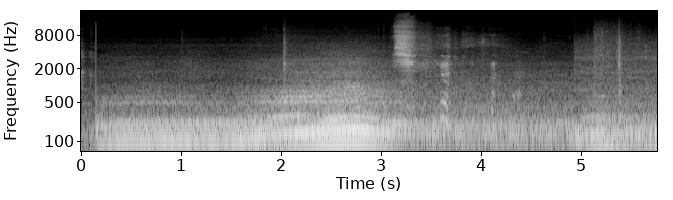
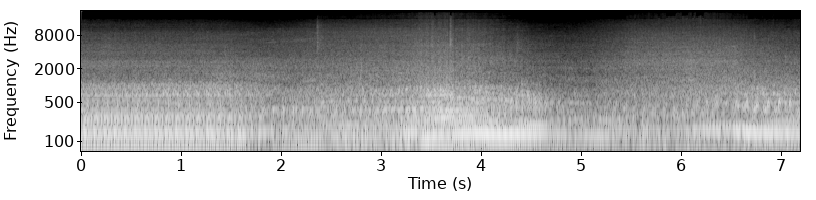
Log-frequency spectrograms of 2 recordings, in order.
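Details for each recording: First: 2019–2021 Chevy Silverado V8 after Pulsar LT install with DFM (cylinder deactivation) disabled and throttle sensitivity maxed: deep even V8 burble swelling with throttle and easing back, firing on all eight cylinders; runs clean. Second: 2019–2021 Silverado V8 with cylinder deactivation, cruising on the highway: the steady road drone's low engine note drops and changes character midway, the typical tone shift (helicopter noise when stopping) made more audible by exhaust changes.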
